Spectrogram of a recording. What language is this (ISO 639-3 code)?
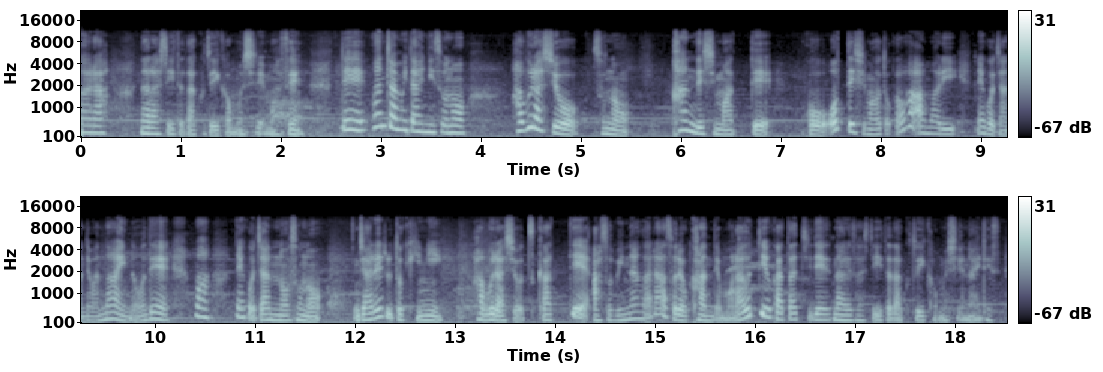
jpn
